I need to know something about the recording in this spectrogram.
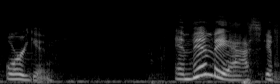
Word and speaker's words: Oregon: They said Oregon. I said, "We pronounce it Oregon."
